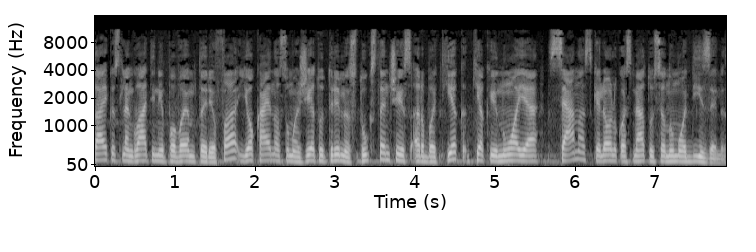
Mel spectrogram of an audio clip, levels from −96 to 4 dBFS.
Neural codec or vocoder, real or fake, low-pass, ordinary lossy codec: none; real; 14.4 kHz; MP3, 48 kbps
